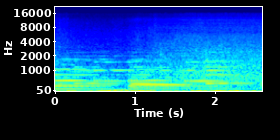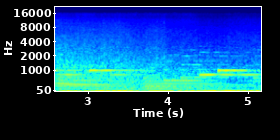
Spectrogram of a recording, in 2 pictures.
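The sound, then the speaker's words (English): A steady wash of ocean waves rolls continuously beneath soft, sustained musical tones that shift every second or so, with no voices and an even, moderate loudness throughout. “She takes us all on a very special journey if we let her do it through the sounds of her waves. Oh, come ashore.”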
